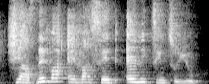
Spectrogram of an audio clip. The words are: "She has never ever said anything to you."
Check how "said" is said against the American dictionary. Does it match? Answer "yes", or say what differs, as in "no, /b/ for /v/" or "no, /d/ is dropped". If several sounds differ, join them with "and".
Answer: yes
